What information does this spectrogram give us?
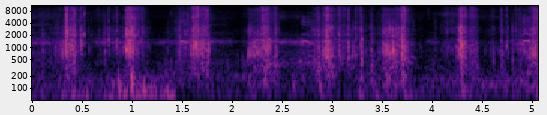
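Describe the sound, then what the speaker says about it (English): Repeated honking calls of Canada geese ring out in short bursts at a moderate distance, over steady outdoor background noise. "the 2 Canada geese that have been hanging out here for the past, I don't know, 2 or 3 months"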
